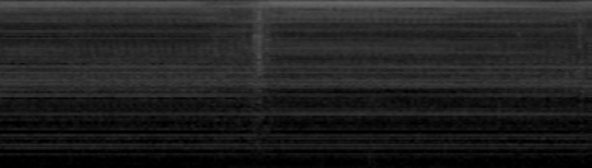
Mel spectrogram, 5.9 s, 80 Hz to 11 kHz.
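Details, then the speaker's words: Homemade permanent-magnet synchronous AC motor on 12 V AC, brought up to speed by a starter motor, now locked in sync with the 60 Hz supply. Low, steady electrical hum with an even tone and no speed drift or rattles; normal synchronous running. "now the motor's running in sync with that 60 htz signal and old Maggie loves that that's just perfect for her"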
